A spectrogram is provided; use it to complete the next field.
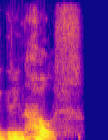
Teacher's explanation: this stress is on the house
